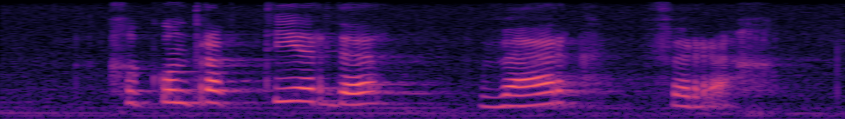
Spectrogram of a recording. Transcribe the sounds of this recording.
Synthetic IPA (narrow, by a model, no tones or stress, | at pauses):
χəkɔntrɐktiərdə | værk | fərə̰χ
